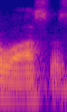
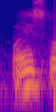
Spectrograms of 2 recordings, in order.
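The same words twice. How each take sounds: First: Wasco with an open AH, WAHS-koh; second pronunciation option. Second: Wasco with a long A, WAYS-koh; first pronunciation option. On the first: Checking the viewer's answer, Wasco said WAHS-koh. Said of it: "So it's Wasco". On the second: Checking the viewer's answer, Wasco said WAYS-koh. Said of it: "wanna pronounce these things". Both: Shown as a demonstration.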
